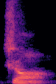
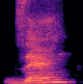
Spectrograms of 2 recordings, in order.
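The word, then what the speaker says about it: Zhang: of like Ray and the last name pronounce actually kind of like John okay now if some of you pronounce this as Zang uh I wouldn't mind okay it's not that uh different and a lot of people I I got people pronounce this like then all the time so uh either is fine but the actual pronunciation is actually J okay in in Chinese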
